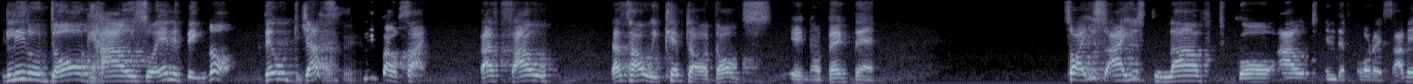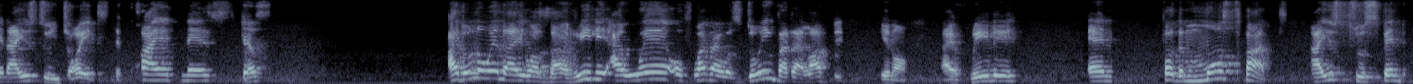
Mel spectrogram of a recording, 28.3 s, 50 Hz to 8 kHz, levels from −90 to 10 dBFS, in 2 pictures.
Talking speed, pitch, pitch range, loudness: 165 wpm, 185 Hz, 145-225 Hz, -26 LUFS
